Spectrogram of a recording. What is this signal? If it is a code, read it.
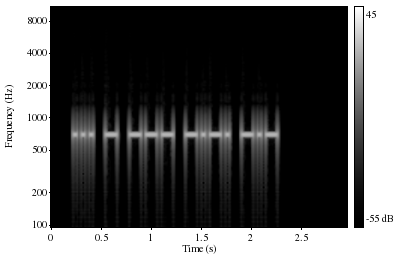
Morse code, heard as a keyed tone, about 29 wpm, 700 Hz. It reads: STOCK
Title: Five Letter Words - 30wpm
